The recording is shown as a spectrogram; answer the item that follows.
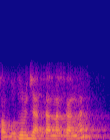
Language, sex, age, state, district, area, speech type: Odia, male, 30-45, Odisha, Khordha, rural, conversation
